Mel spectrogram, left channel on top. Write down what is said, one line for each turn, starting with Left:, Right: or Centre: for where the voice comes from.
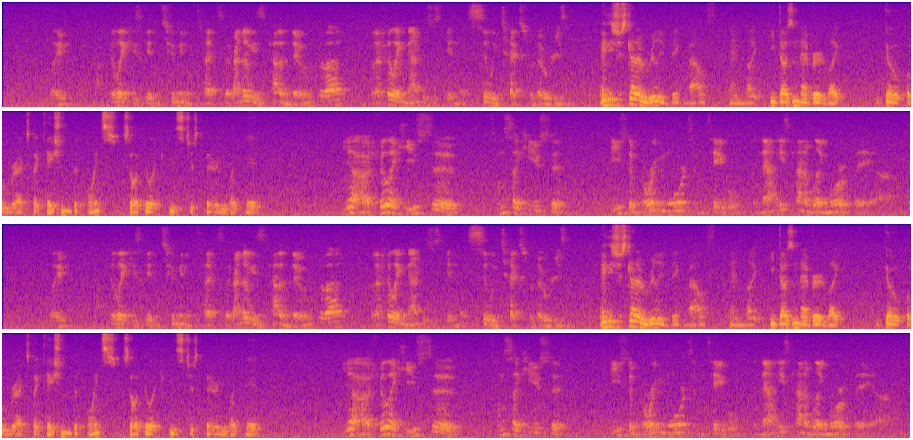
Left: Like, I feel like he's getting too many texts. Like, I know he's kind of known for that, but I feel like now he's just getting like silly texts for no reason.
Right: And he's just got a really big mouth and like he doesn't ever like go over expectation with points. So I feel like he's just very like mid,
Left: Yeah, I feel like he used to, it's almost like he used to, he used to bring more to the table, and now he's kind of like more of a, uh,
